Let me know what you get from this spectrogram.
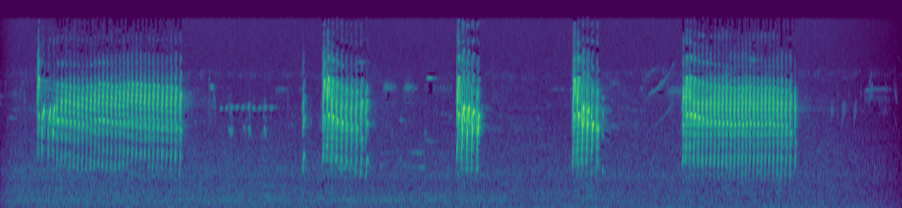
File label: chatter calls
